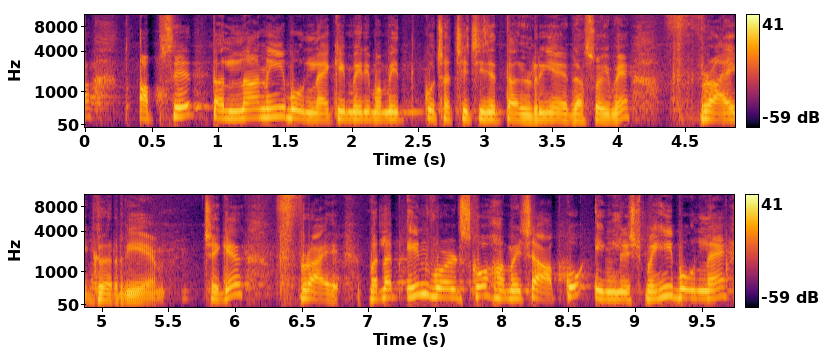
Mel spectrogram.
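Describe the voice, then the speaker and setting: A young man teaches kitchen vocabulary in a lively way, repeating each word and quizzing his listeners as he goes. His voice sits high for a man. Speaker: spoken English teacher. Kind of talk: Hindi-language vocabulary lesson.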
